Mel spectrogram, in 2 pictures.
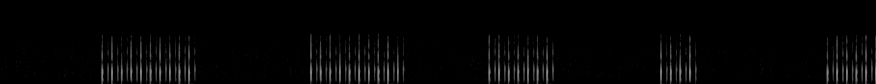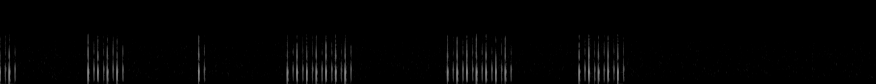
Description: Pulse dialling, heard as clicks on a phone line, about 10 pulses a second. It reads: 0 0 7 4 7 4 1 7 7 5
